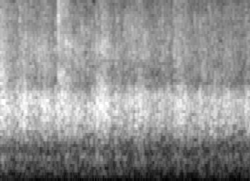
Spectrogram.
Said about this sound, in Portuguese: Você pode aplaudir bem forte ao Senhor.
